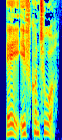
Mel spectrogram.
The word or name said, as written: AF-kontor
